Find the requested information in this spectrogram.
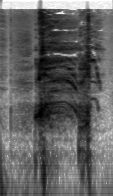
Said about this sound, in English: excuse me. I've had this cough, but it's getting better over the past weeks.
